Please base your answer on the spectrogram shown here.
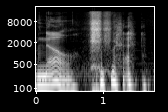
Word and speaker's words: know: No, it means well, you know what it means. Comes from the Greek root gna. And that G is why we have a silent K.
